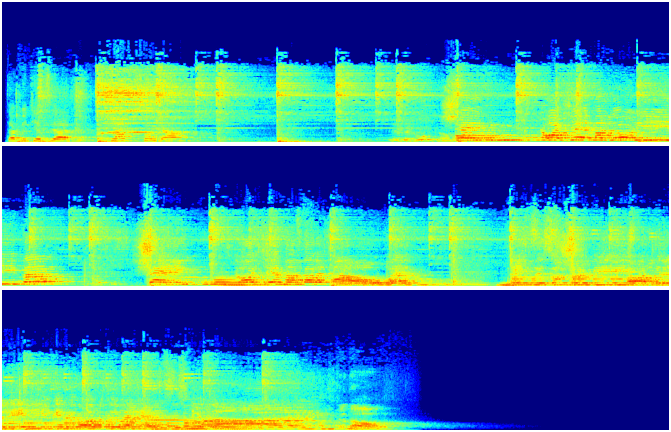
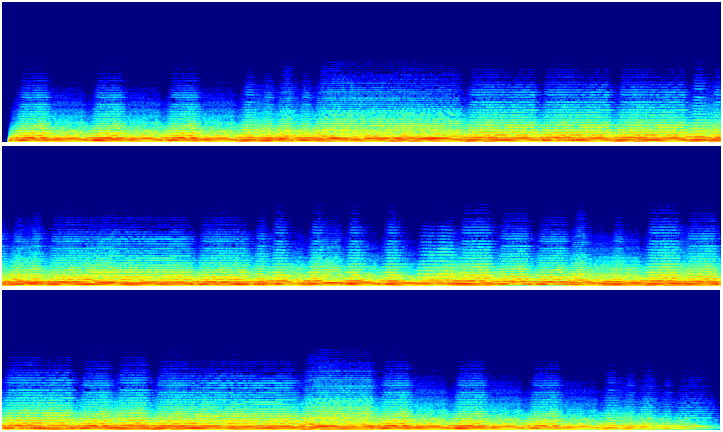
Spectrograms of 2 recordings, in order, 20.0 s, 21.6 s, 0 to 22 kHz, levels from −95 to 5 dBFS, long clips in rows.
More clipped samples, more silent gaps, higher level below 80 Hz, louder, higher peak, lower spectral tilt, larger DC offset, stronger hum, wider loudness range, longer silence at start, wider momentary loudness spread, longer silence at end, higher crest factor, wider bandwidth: neither; neither; first, -60 dBFS vs -66 dBFS; about the same, -18 LUFS vs -16 LUFS; about the same, -4 dBFS vs -2 dBFS; second, -2 dB/octave vs -7 dB/octave; about the same, 0.6% vs 0.4%; neither; first, 6 LU vs 2 LU; about the same, 0.05 s vs 0.05 s; first, 9 LU vs 4 LU; first, 2.65 s vs 0.2 s; about the same, 14 dB vs 14 dB; first, 16 kHz vs 7.4 kHz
